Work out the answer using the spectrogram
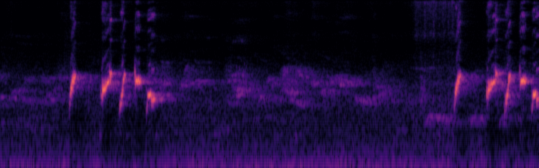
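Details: Red-whiskered bulbul singing its master song, a crisp run of four or five loud whistled notes, then soft warbling chatter, then the same rising and falling phrase returning after about three seconds.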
